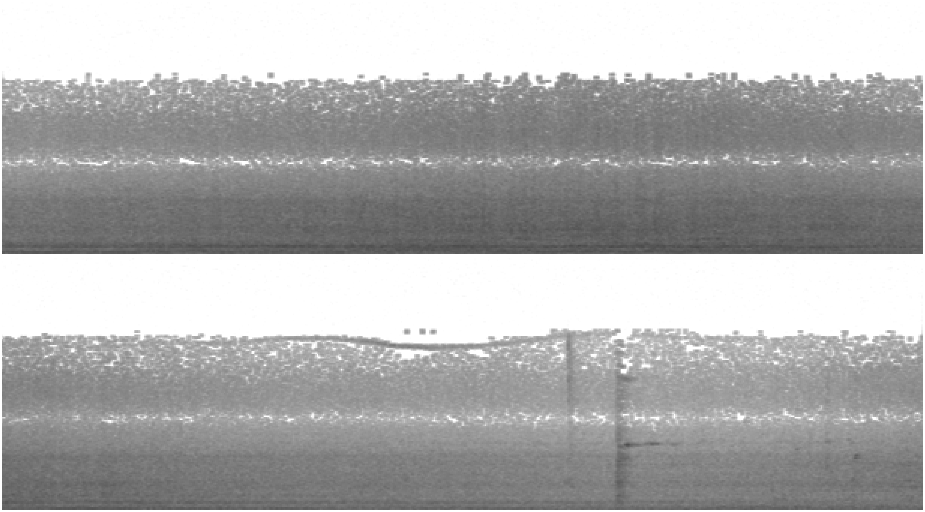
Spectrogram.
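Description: Indonesian passenger train at a platform, a steady mechanical drone with a low hum, easing slightly in the second half as the coaches start to slide slowly past.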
